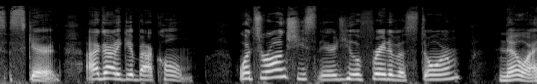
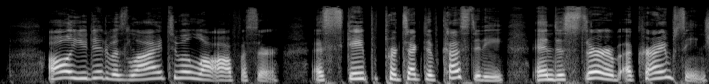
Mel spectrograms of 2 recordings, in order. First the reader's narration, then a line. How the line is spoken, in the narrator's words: she said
